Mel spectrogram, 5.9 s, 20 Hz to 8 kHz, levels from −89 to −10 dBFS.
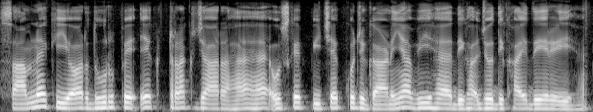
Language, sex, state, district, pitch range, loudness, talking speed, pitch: Hindi, male, Jharkhand, Garhwa, 120-140 Hz, -15 LUFS, 210 wpm, 130 Hz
